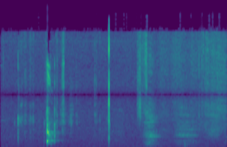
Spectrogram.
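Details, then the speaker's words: Hiccups, with milk to be given once they stop: two short, sharp catching sounds about a second apart over quiet room noise. "Do you have the hiccups? What are you looking at over here? Do you have hiccups? I think you do."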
